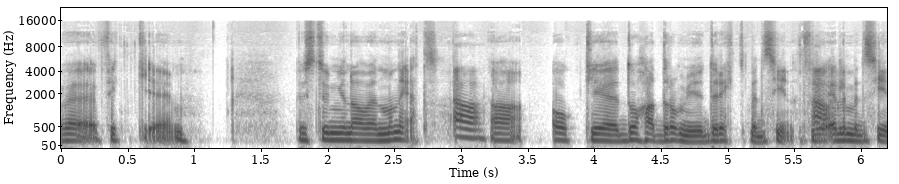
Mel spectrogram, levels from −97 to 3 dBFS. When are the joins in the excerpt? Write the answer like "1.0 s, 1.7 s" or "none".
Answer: none

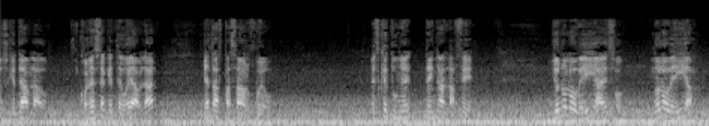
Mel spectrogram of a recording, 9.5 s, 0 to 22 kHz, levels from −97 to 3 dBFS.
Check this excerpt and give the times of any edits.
4.9 s, 7.3 s

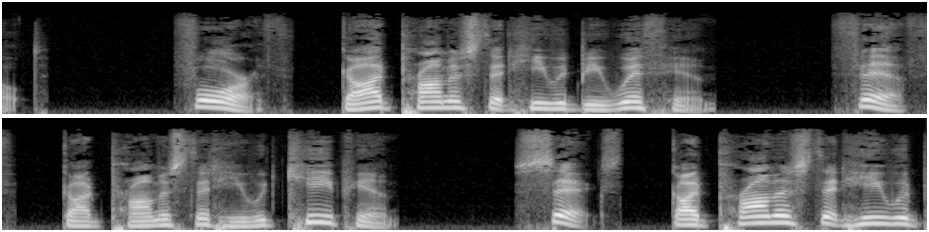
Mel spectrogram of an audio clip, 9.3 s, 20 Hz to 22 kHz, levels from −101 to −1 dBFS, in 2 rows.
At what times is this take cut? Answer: none

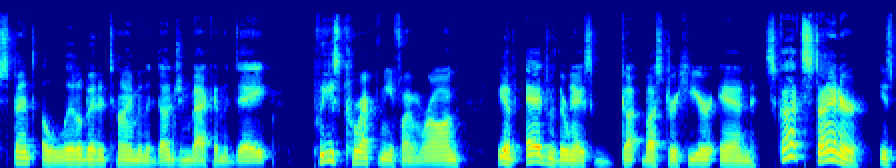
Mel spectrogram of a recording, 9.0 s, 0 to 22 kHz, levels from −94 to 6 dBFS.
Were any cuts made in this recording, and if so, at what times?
5.7 s, 7.6 s

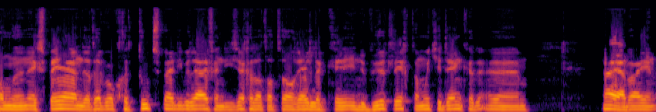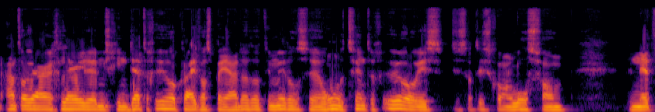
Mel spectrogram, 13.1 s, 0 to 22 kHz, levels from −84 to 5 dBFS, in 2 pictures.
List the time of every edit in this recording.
6.3 s, 11.1 s

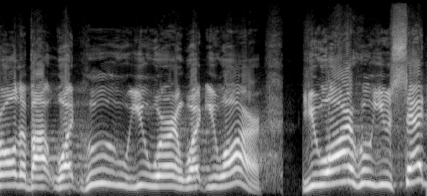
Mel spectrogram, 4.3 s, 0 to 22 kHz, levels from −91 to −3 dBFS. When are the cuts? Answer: 2.8 s

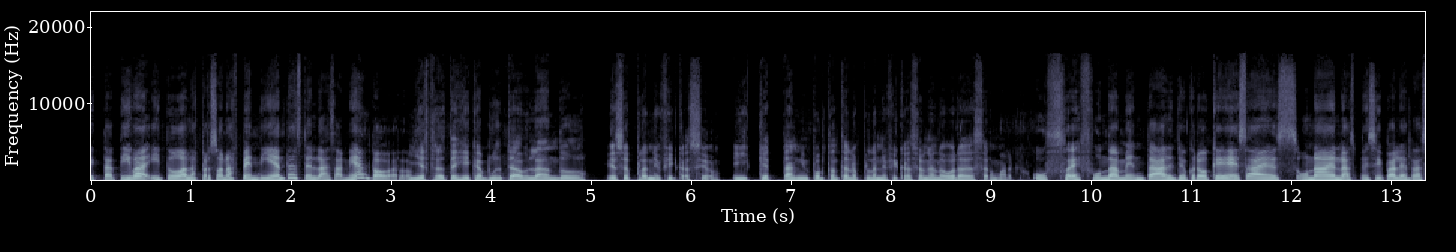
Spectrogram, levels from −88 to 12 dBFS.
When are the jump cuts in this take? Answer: 5.1 s

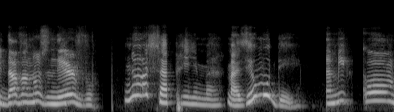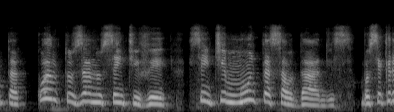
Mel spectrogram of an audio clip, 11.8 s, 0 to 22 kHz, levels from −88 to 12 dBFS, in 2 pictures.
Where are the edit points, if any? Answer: 3.4 s, 4.9 s

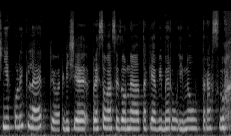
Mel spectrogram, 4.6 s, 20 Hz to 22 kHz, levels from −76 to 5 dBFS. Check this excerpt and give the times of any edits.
1.2 s

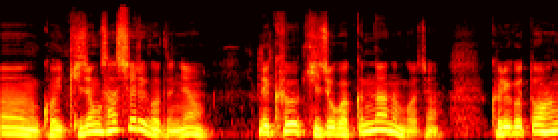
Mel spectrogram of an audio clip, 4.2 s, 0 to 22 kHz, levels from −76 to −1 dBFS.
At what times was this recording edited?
1.9 s

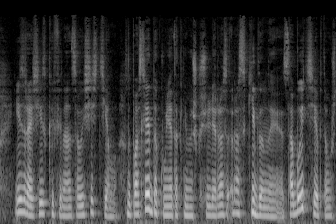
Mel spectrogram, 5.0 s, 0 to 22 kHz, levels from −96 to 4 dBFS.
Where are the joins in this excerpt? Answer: 1.9 s

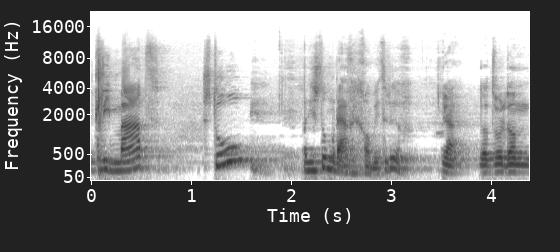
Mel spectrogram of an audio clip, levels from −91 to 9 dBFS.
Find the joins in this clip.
1.9 s

